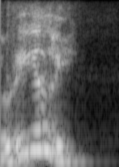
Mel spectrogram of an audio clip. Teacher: Then you can find like there is a falling rising. Really, that type of pitch is there.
